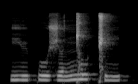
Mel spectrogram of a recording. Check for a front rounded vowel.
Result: present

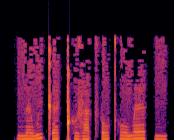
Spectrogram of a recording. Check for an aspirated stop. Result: present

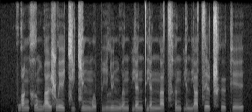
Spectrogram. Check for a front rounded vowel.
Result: present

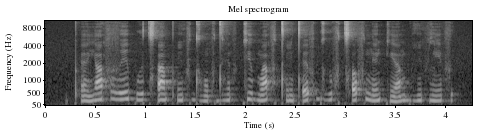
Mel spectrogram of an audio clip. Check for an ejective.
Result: present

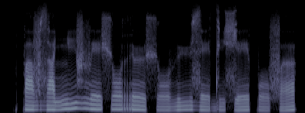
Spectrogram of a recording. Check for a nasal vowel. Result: absent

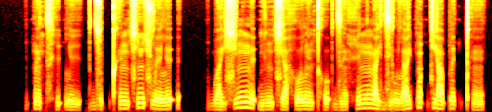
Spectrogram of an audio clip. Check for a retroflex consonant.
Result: absent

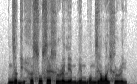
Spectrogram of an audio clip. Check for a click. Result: absent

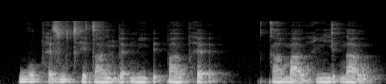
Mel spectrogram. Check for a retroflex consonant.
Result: absent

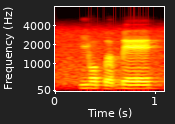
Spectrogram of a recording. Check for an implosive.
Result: present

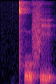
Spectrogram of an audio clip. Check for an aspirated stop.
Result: present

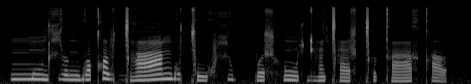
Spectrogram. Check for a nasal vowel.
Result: present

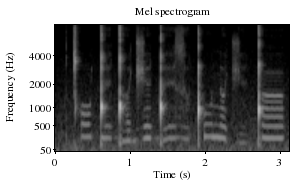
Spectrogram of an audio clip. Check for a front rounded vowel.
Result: present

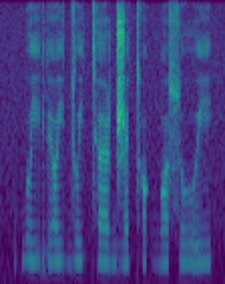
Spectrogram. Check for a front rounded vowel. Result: absent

